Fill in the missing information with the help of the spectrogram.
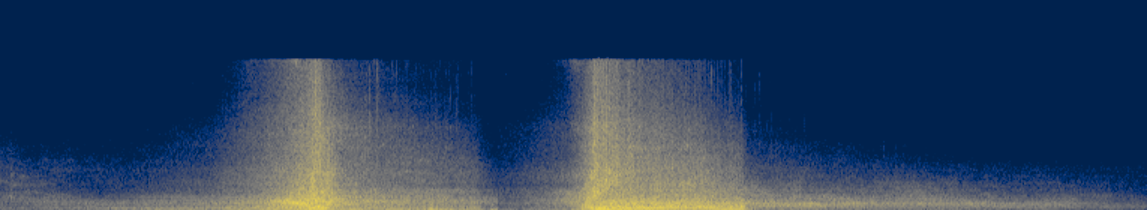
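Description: Two cars drive past at speed one after the other, about three seconds apart. Each engine note rises in loudness as it approaches, then drops in pitch as it goes by, and fades away after the second.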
